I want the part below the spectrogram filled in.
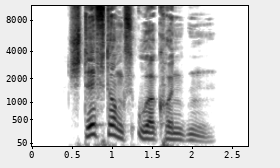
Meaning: plural of Stiftungsurkunde
- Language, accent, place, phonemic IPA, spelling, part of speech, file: German, Germany, Berlin, /ˈʃtɪftʊŋsˌuːɐ̯kʊndn̩/, Stiftungsurkunden, noun, De-Stiftungsurkunden.ogg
